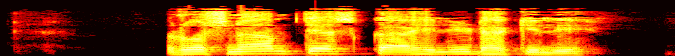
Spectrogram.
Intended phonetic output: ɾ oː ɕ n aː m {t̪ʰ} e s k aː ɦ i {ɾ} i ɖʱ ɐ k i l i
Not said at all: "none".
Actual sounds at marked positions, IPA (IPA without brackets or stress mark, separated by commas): t̪, l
